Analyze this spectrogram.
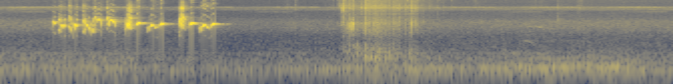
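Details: Sooty-headed bulbul grappling with a decoy bird while being trapped; a quick burst of high chattering, wavering notes runs for under two seconds, then a rush of flapping wings, over a low steady hum.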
